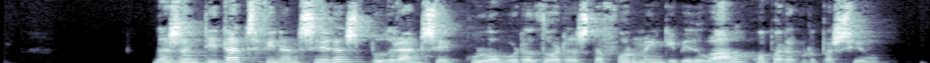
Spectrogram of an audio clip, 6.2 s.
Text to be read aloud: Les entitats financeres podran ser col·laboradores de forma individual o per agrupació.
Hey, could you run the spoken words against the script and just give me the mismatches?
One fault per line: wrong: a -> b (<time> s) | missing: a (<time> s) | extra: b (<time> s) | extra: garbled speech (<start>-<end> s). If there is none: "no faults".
no faults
